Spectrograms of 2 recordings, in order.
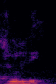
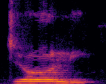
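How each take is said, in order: First: The first vowel is a 'u' sound. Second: The first vowel is an 'o' sound. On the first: "Ellos no podían pronunciar Julie" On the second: "me decían Jolie"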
